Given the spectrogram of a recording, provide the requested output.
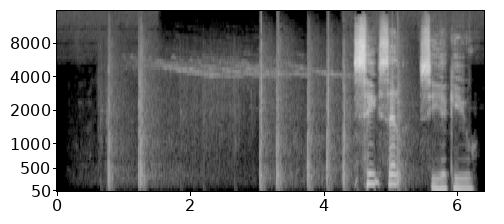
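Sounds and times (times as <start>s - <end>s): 
fireworks bangs: 0.4s - 6.0s
crackly outdoor hiss: 0.4s - 6.2s
rising firework whistling streak: 0.6s - 5.5s
speech: 4.5s - 6.3s.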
